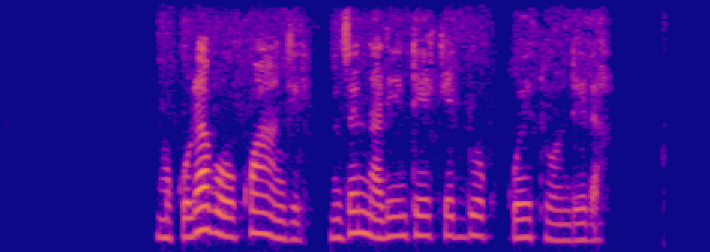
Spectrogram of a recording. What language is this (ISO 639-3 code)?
lug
